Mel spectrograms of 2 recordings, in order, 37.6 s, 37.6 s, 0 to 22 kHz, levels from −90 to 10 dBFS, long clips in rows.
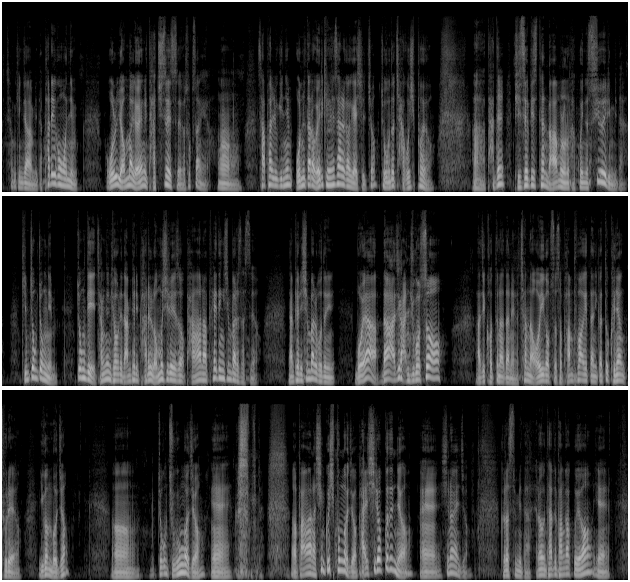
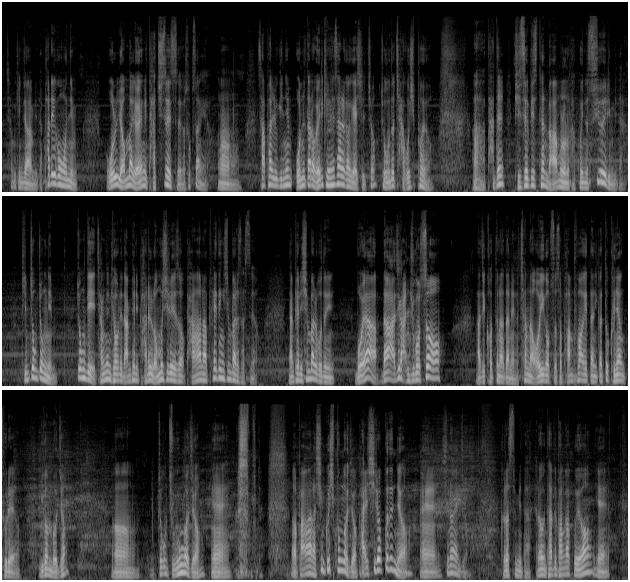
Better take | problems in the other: first | household noises; faint; throughout; 25 dB below the speech

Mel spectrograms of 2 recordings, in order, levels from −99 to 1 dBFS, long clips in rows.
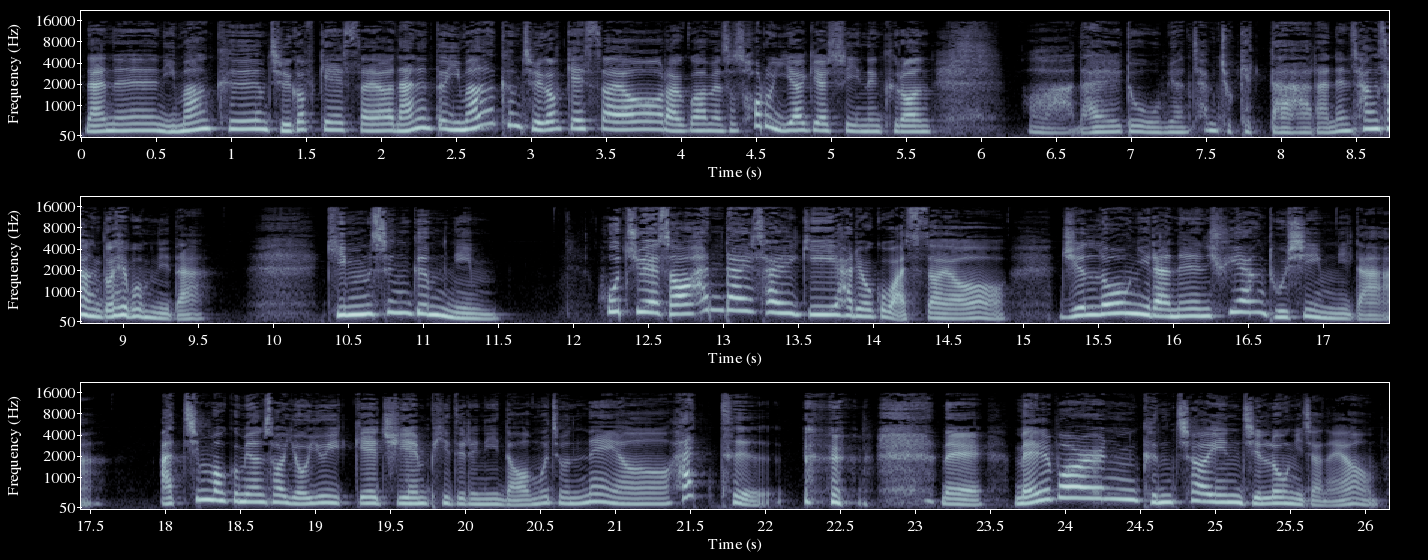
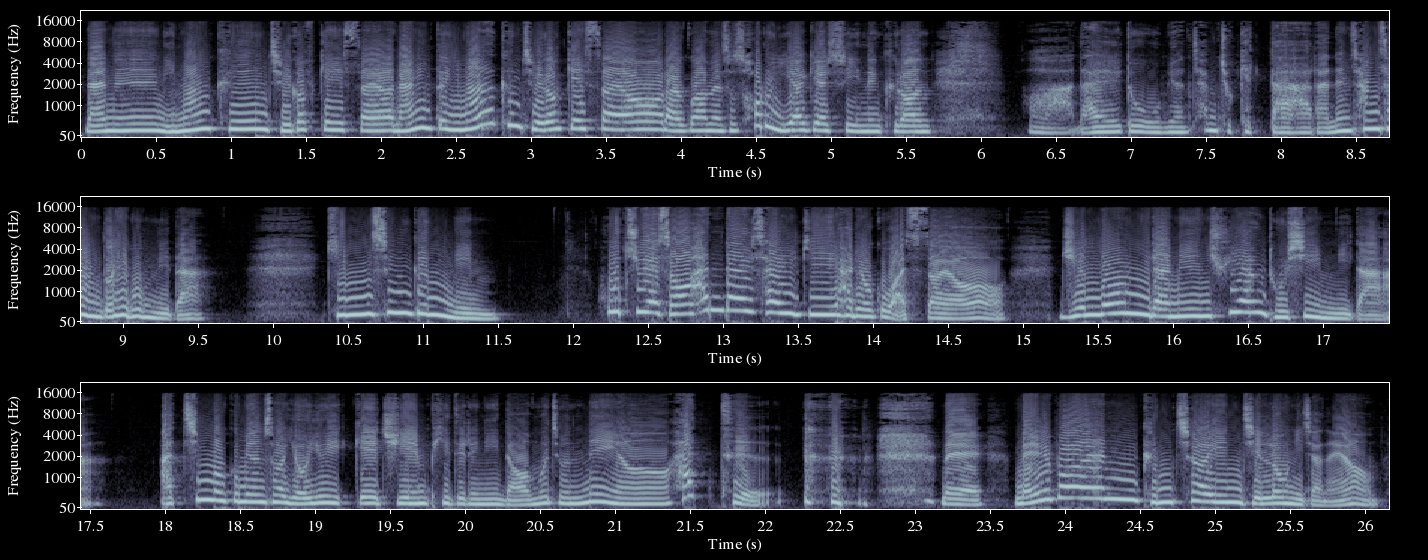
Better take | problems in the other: first | distortion; heavy; 25% of the sound clipped

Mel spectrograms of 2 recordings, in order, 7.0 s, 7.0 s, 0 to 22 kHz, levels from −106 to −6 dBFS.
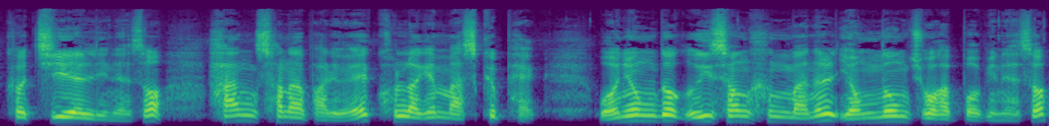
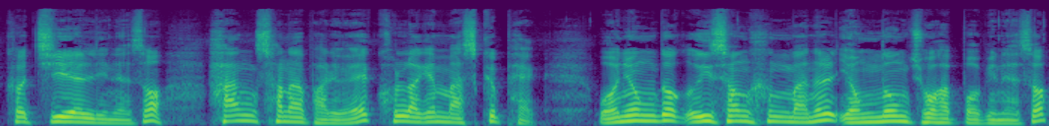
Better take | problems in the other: second | thin; very; fading below 350 Hz

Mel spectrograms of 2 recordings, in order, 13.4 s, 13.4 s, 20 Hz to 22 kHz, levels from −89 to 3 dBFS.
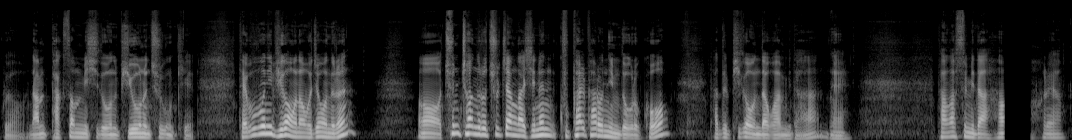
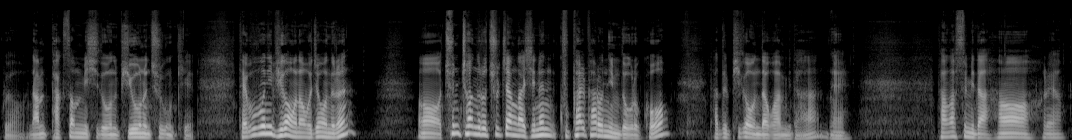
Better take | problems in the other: second | audio cutting out; at 13 s

